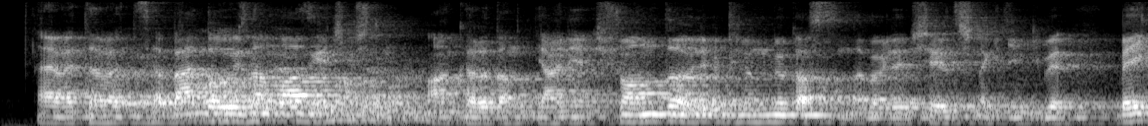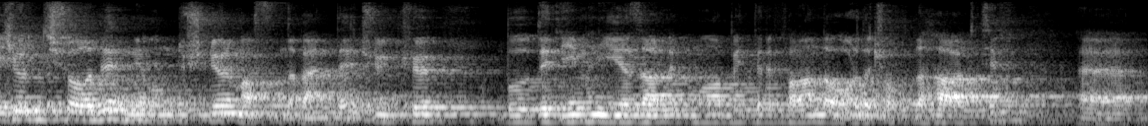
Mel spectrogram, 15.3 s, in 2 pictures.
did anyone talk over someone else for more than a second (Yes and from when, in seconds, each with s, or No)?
Yes, from 0.8 s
